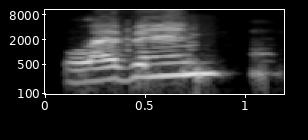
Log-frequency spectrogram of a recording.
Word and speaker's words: Lebanon: unbelievable in leanon and I'm G to say it again leanon Tennessee we don't do syllables in leanon Leon that is a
